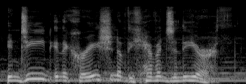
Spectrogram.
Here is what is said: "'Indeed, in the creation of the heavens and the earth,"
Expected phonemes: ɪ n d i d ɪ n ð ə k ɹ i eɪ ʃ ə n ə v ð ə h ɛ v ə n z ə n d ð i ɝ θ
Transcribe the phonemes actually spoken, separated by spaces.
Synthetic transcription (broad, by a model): ɪ n d i d ɪ n ð ə k ɹ i eɪ ʃ ə n ə v ð ə h ɛ v ə n z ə n ð i ɝ θ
